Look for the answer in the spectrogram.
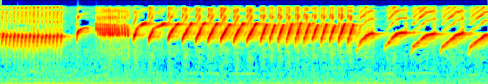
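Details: Atlantic canary lure song for training young canaries: a buzzy high trill, then fast rising chirps about four per second, ending in slower swooping downslurred whistles.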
